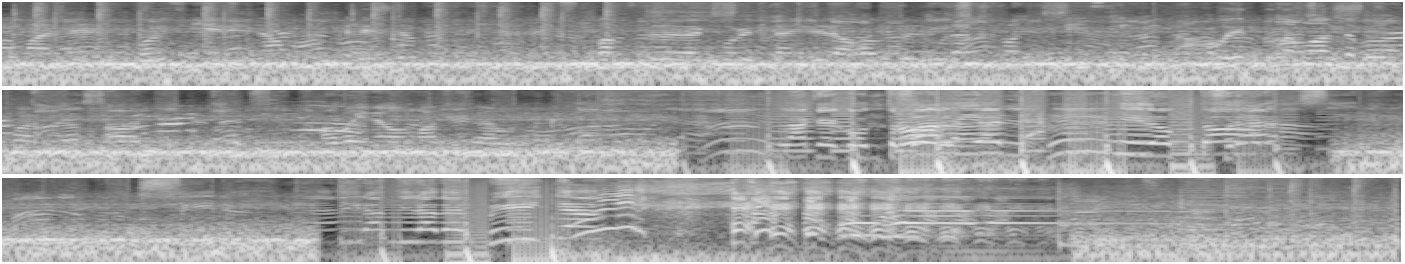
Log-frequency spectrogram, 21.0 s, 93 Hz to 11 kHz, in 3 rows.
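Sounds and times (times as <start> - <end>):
airliner cabin drone: 0.0 - 21.0
voices: 0.0 - 21.0.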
